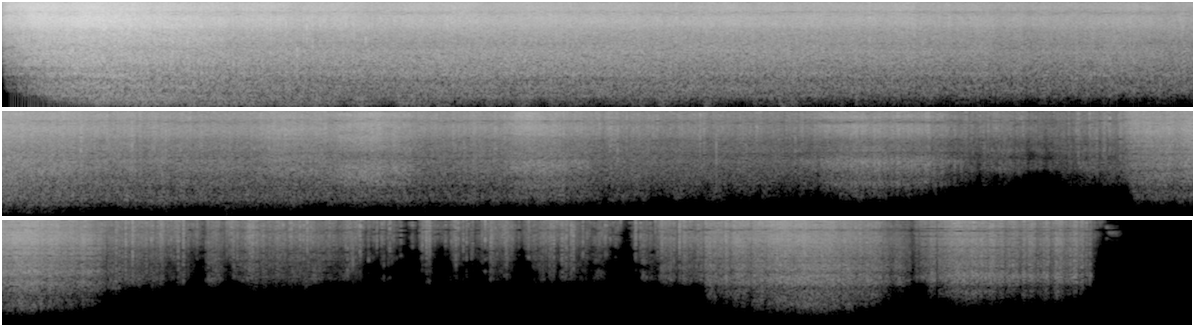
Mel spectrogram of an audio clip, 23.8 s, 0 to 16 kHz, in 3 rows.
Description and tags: The sound of water being poured onto a pre-heated frying pan, creating a intense sizzling noise.
Recorded using the Zoom H6 XY module.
